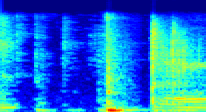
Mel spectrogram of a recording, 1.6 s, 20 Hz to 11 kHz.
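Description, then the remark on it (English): Dice clatter across a tabletop during a game in a quick series of light taps, ending in a louder tumbling knock and a brief rattle as they settle; the roll comes to 12. “Go ahead and roll.”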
